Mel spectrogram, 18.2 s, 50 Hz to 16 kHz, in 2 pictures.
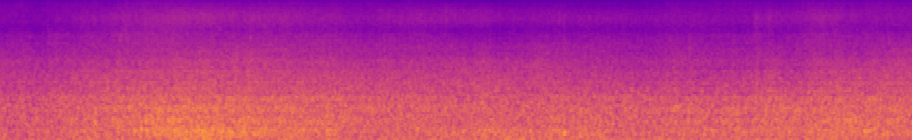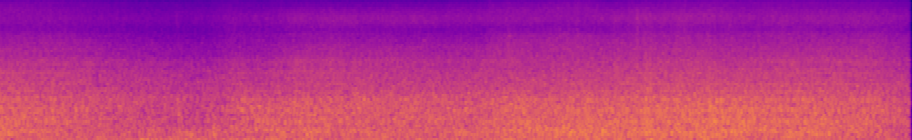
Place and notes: Tamsui District, New Taipei City - Sound of the waves
On the beach, Sound of the waves
Zoom H2n MS+XY
Tamsui District, New Taipei City, Taiwan, 5 January 2017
